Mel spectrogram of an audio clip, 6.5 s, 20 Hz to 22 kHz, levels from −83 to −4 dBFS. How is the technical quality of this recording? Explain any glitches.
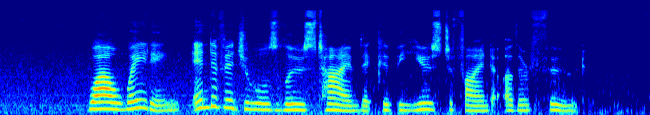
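The recording has one glitch, starting at 3.22 s, just after "waiting individuals lose", and lasting to the end. Overdone noise removal cuts frequency bands near its noise estimate too hard, so the room noise, about 23 dB below the speech, drops to twinkling near-silence, and quiet parts of the voice go with it.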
